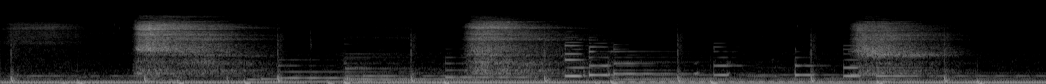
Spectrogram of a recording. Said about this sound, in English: I'm going to take a few breaths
